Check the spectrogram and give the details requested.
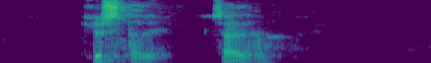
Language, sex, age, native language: Icelandic, male, 30-39, Icelandic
